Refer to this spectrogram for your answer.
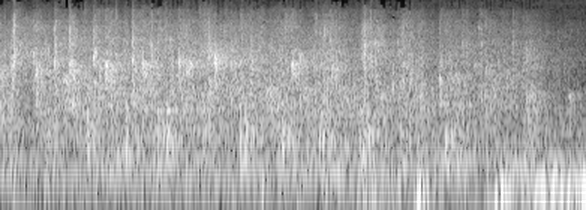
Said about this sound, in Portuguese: A Jesus, que é o tudo de nossa vida, uma grande salva de palmas.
